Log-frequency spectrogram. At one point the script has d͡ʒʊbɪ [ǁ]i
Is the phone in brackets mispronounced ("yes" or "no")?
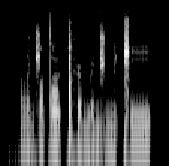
no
